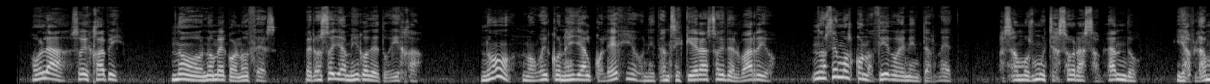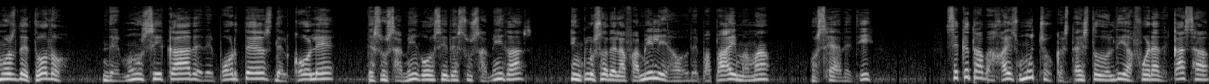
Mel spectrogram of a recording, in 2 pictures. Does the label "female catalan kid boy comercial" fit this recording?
Yes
